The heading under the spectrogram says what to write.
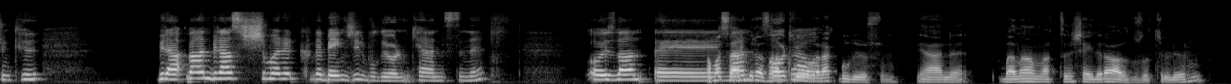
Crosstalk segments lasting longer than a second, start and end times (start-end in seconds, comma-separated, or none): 7.0-8.3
